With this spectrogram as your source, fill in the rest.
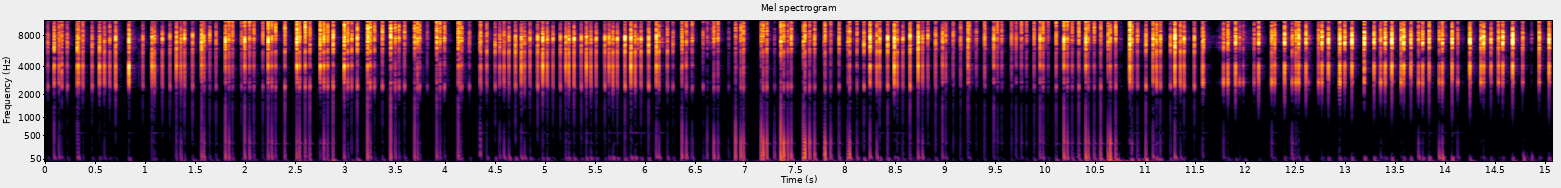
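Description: A hand-sized LED light bulb with a hollow frosted plastic dome and a metal screw base, held in both hands, is tapped and scratched fast with long pink acrylic nails on the dome. The result is a dense, steady stream of sharp, dry plastic clicks with almost no ring, bright and hollow in tone, mixed with brief scratchy rasps.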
